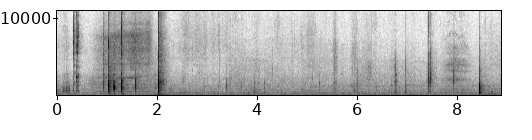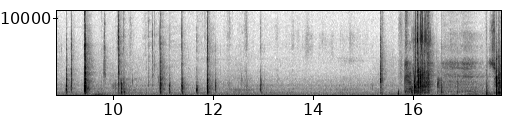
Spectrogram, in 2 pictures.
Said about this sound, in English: Case is held on by 7 3mm hex head screws. So we'll go ahead and take those out.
